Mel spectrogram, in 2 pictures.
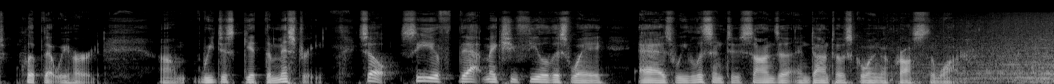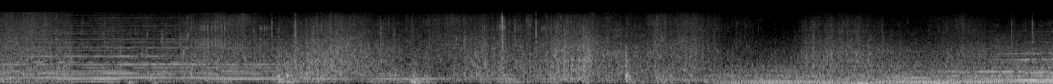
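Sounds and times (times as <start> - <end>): water and rowing boat: 8.2 - 21.0
dark dissonant score music: 8.5 - 16.3, 17.5 - 21.0.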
